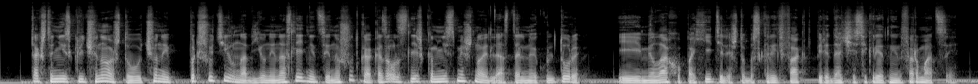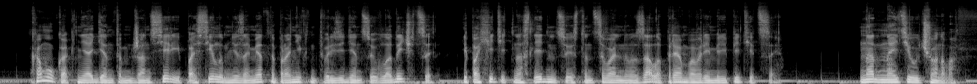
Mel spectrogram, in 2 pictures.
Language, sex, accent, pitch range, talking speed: Russian, male, native, 90-120 Hz, 165 wpm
